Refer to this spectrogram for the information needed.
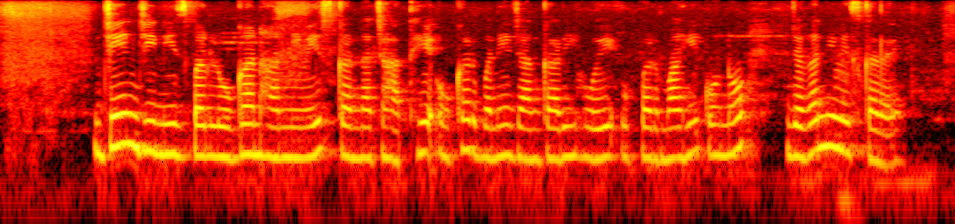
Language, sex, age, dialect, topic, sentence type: Chhattisgarhi, female, 18-24, Western/Budati/Khatahi, banking, statement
